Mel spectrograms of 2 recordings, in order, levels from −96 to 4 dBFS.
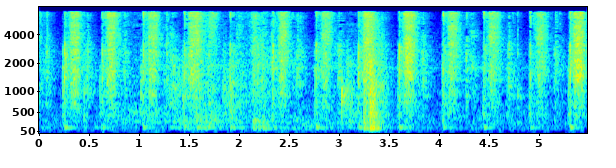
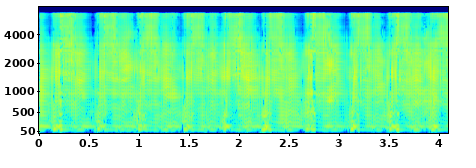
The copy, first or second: second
